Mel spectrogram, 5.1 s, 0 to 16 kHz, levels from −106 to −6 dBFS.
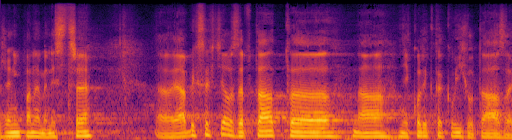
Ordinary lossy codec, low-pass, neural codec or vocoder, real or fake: AAC, 64 kbps; 14.4 kHz; autoencoder, 48 kHz, 128 numbers a frame, DAC-VAE, trained on Japanese speech; fake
